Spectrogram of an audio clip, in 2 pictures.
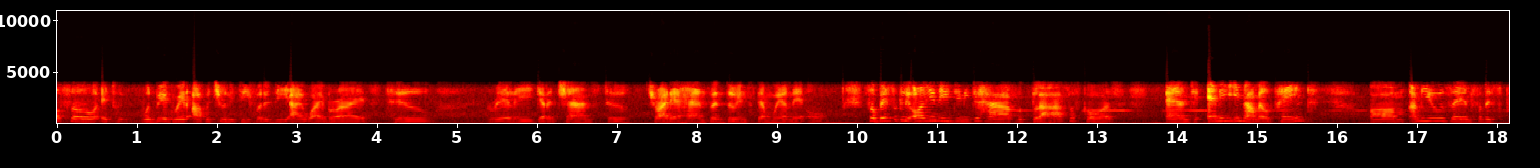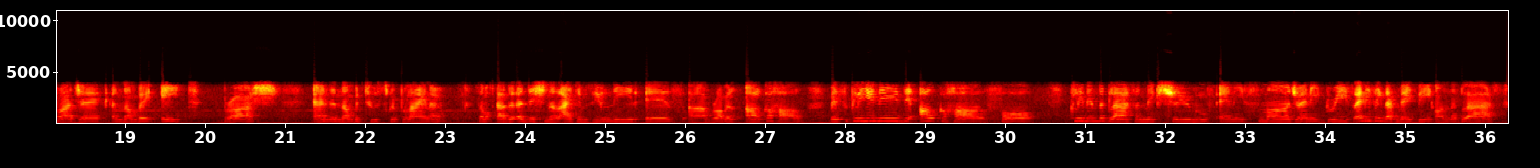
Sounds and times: Speech: 0:00.0 - 0:04.8, 0:05.4 - 0:13.3, 0:13.9 - 0:15.7, 0:16.4 - 0:36.2.

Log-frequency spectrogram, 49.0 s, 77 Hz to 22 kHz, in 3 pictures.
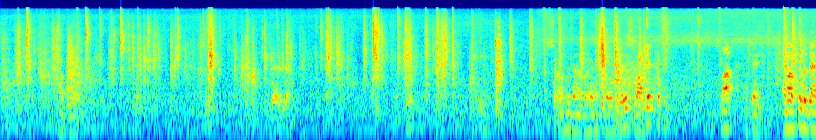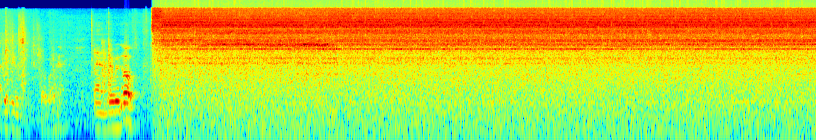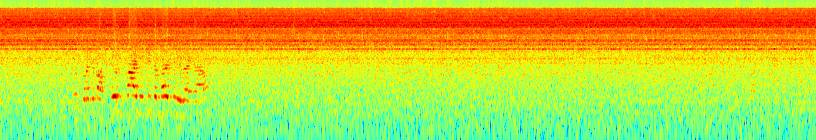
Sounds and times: Speech: 0:01.2 - 0:01.7, 0:05.4 - 0:05.9, 0:10.9 - 0:13.3, 0:14.4 - 0:19.1, 0:34.3 - 0:36.8.

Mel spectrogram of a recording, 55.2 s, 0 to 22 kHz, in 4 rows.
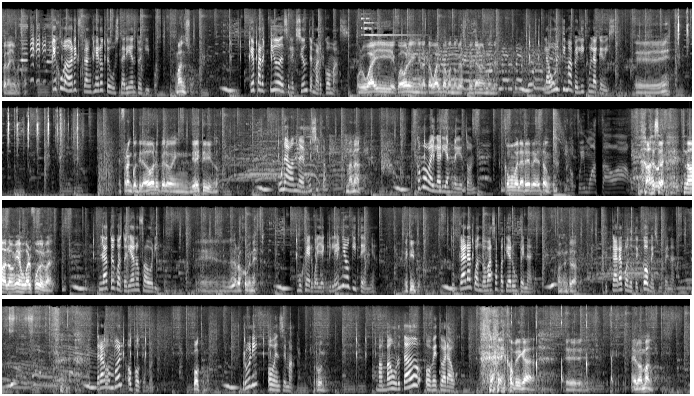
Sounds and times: Music: 0:00.0 - 0:55.1.

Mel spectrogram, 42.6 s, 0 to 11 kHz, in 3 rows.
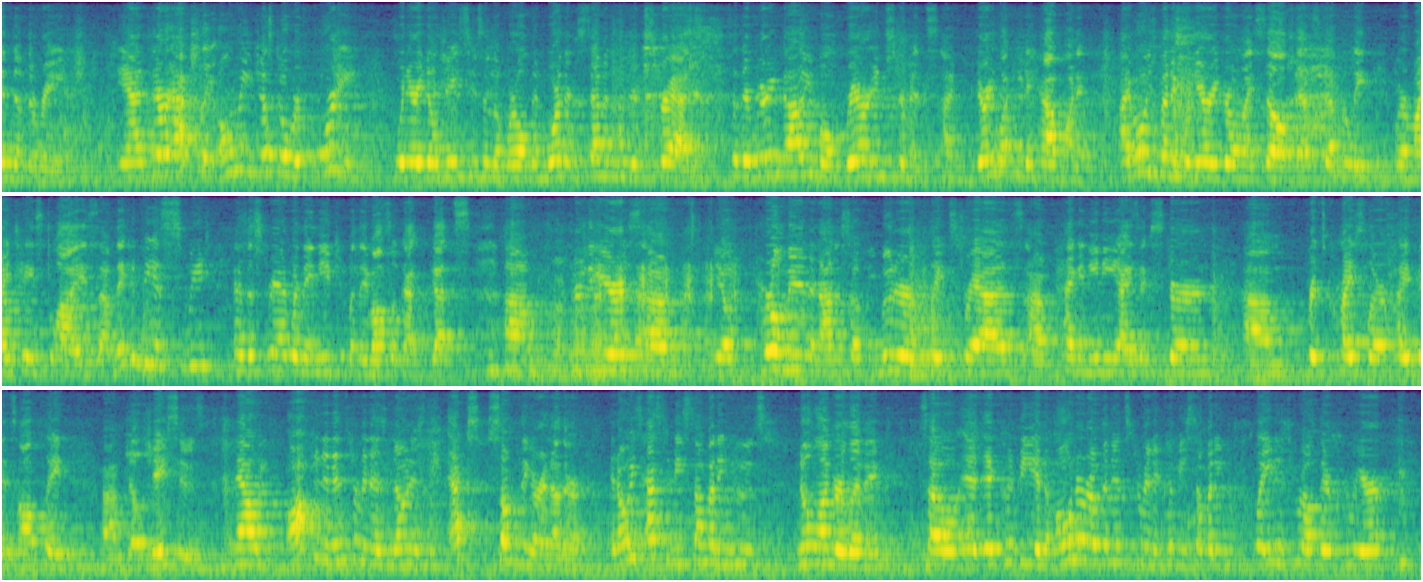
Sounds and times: Speech: 0:00.0 - 0:42.4.

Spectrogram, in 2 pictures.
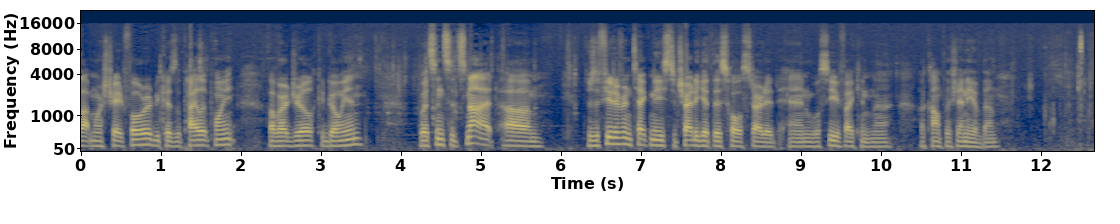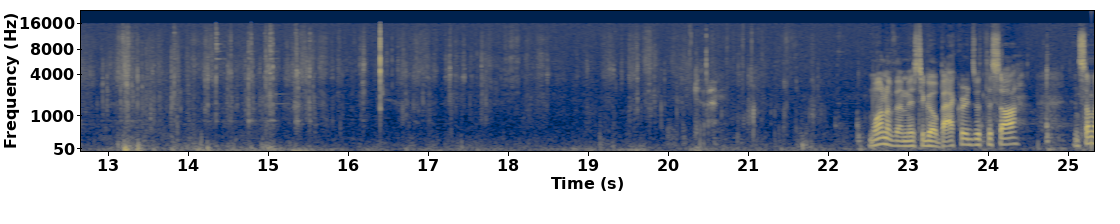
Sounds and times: Speech: 0:00.0 - 0:03.6, 0:04.3 - 0:05.8, 0:06.4 - 0:11.6, 0:22.6 - 0:24.5, 0:25.1 - 0:25.3.

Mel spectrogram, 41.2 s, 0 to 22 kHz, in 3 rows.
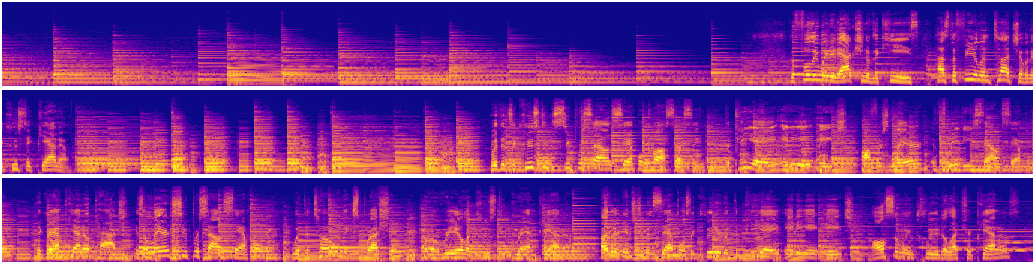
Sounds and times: Music: 0:00.0 - 0:41.2.

